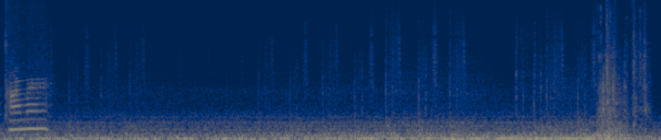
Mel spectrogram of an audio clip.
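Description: Footsteps tap on a wooden floor in a large echoing hall.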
